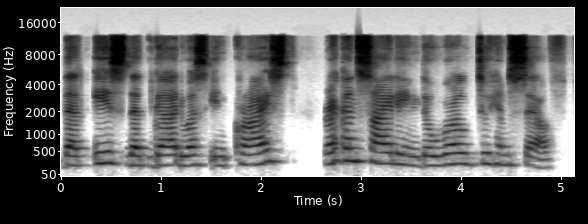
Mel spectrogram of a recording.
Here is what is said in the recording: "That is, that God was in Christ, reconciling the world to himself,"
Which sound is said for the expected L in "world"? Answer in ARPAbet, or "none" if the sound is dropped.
L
